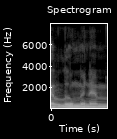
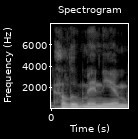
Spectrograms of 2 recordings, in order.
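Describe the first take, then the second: First: It is said with four syllables, American style. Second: It is said with five syllables, British style. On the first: This is the usual American form. "as Americans, we say aluminum" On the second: This form matches the extra letter. "it should be aluminium because there is an I"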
